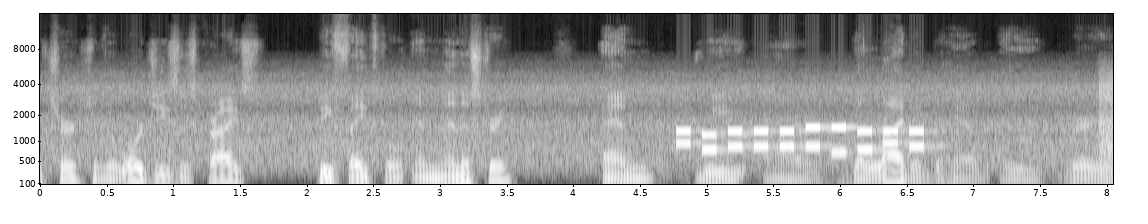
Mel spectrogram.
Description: DTMF, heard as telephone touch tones, dialled by machine, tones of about 110 ms, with radio hiss, a squelch burst at the end, room echo and speech in English. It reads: 0488893508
